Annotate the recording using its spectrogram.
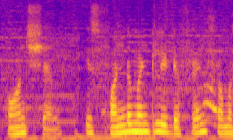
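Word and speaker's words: xonsh: And by the way, that's pronounced conch shell, is fundamentally different from a standard Python wrapper.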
